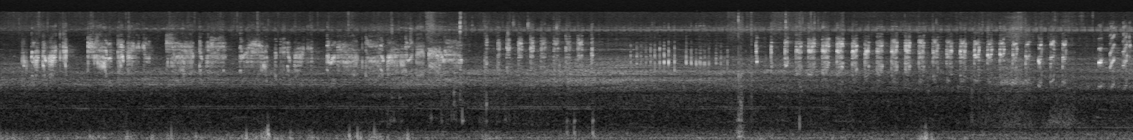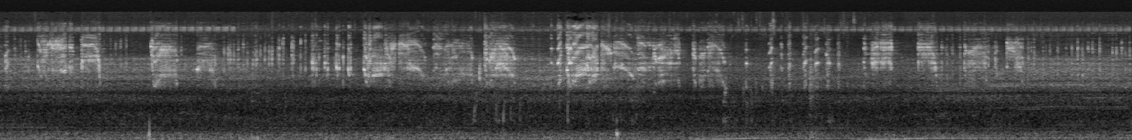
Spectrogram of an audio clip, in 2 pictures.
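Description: Several birds chirping and trilling, with a fast run of trills several seconds in, over a low rumble and a few sharp knocks. A steady low hum comes in near the end.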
